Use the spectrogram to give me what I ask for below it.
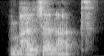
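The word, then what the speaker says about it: भजनात्: Um, in terms of pronunciation, Avyavritta, no aspirated consonants, but bha, this bha is the fourth letter in the pa class of consonants, pa varga consonants. It has to be aspirated.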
